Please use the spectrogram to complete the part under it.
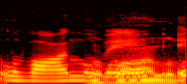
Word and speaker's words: Levain: Levain, in New York? – Yeah.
